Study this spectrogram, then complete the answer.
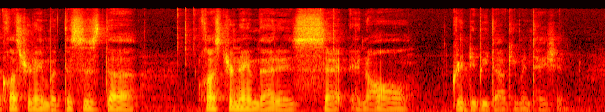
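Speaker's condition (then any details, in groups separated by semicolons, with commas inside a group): No condition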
